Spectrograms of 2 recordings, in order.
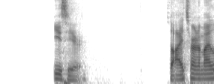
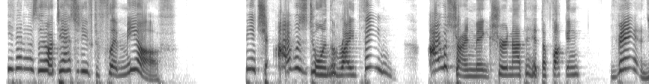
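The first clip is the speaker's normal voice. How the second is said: indignant outrage; 12 semitones higher than usual. Real, not acted. Flipped off by another driver.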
